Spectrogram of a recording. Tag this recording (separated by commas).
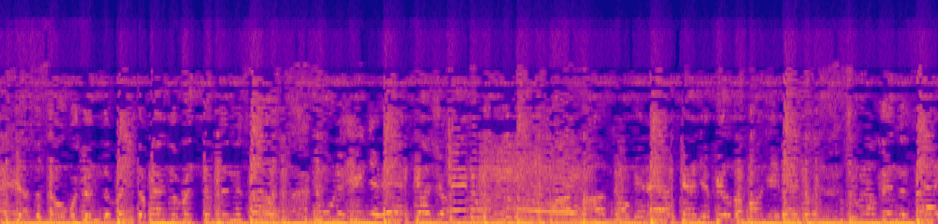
Funk, Music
